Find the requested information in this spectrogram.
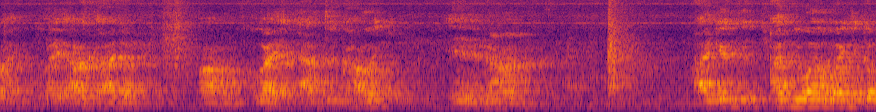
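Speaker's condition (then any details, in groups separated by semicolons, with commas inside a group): Cerebral palsy, spastic quadriplegia; wheelchair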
